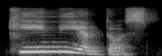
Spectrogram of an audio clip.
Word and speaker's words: quinientos: should be cinco and it's not cinco it is keen it's the king that you used with keen say 15. so it is still a five base number it's just more latin-y than than the spanish so we've got quinientos and it sounds like keen like the king from kinsei nientos and notice that in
